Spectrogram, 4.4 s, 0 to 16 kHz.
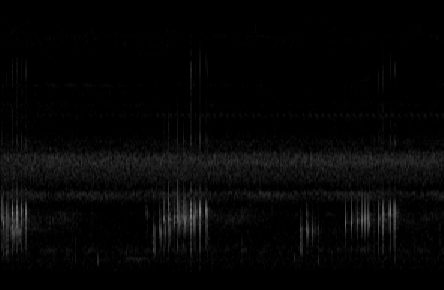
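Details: Uruguay harlequin frogs (Lysapsus limellum) calling at night from a small puddle in flooded savannah of the Pantanal, recorded with a Sony PCM A10 and Lom mikroUsi microphones; rapid high clicking trains in bursts, over a steady high insect drone.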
